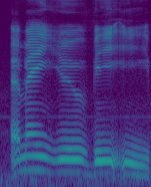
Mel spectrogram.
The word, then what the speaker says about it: mauve: it's mauve m a m- a u v e pronounced mauve rhymes with stove okay so these like uh the colors I really like I need I need a baby wipe.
